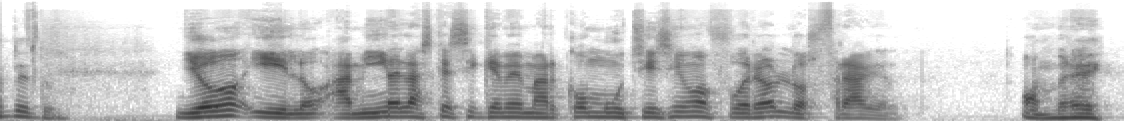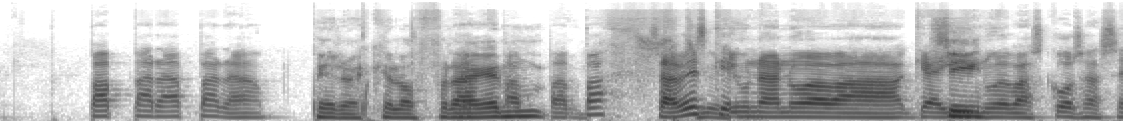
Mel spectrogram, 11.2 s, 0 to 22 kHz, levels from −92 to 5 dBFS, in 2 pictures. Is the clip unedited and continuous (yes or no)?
no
